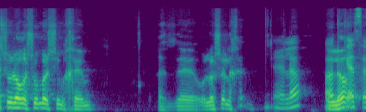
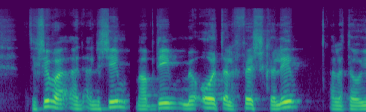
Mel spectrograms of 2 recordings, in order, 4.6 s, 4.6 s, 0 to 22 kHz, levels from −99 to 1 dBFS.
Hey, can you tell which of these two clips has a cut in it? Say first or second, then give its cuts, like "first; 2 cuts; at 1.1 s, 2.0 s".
second; 1 cut; at 1.6 s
